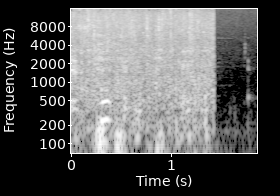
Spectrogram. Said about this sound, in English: All right, we're back after a, a rain delay. How appropriate, It was crazy. I didn't, Heavens opened up. we didn't see the weather coming in on the radar.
